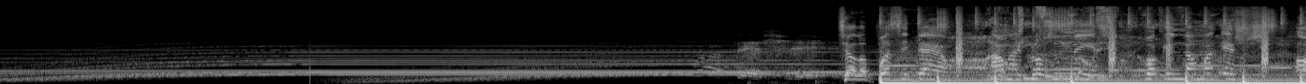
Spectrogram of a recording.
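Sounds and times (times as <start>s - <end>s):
siren-like tone with rising sweeps: 0.0s - 11.0s.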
